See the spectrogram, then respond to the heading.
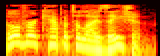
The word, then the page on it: overcapitalization: British English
